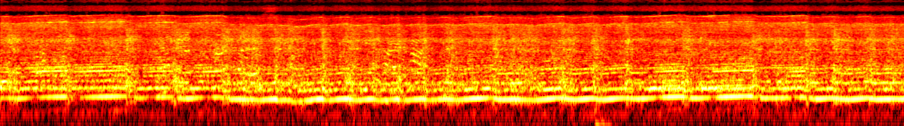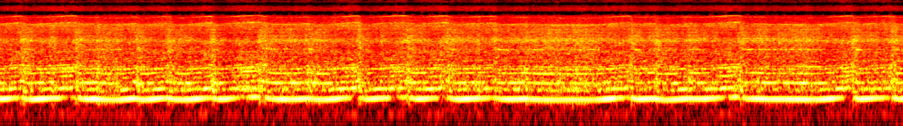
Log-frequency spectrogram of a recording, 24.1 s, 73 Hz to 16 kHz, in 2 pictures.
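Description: A Ninja Foodi SS101 smoothie bowl maker blends on its Power Bowl setting, giving a loud, steady motor whir that holds for the full stretch without pause or talking.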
